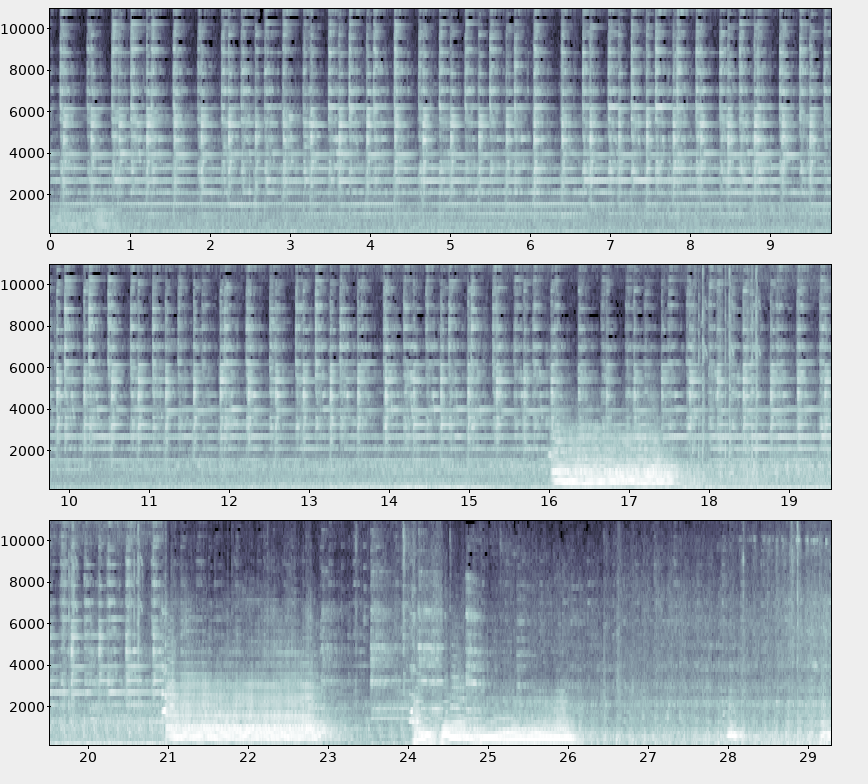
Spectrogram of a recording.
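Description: A diesel passenger train approaches and passes, its engine rumble growing louder. The locomotive horn sounds the grade-crossing signal: two long blasts, a short one and a long one, then a brief toot near the end as the train arrives. Before the horn, a steady rapid ringing.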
